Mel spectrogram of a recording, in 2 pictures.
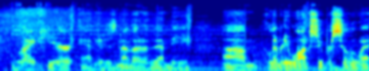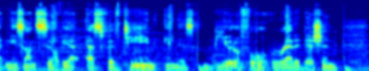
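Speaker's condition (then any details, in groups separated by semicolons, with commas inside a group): No condition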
